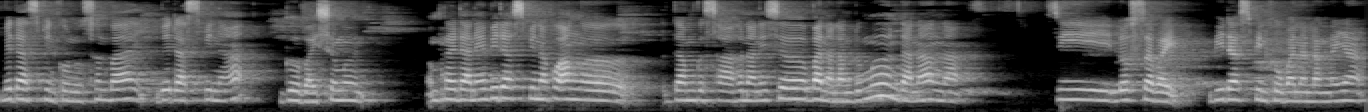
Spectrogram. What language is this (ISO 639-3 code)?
brx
